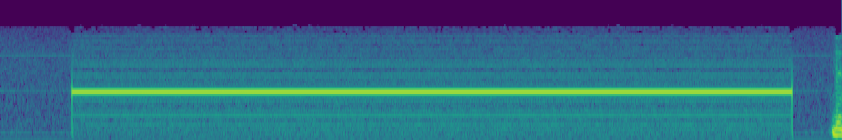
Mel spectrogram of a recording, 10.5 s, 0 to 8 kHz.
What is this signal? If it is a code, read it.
Emergency Alert System (SAME) tones (the 1050 Hz attention tone). It is heard from 0.9 to 9.9 s.
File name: EAS Logs / KMNR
